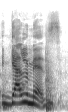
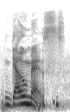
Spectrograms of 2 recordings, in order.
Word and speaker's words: Gomez: Galmez. Gomez.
